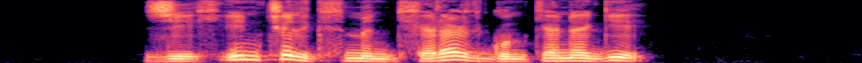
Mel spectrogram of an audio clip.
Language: Kabyle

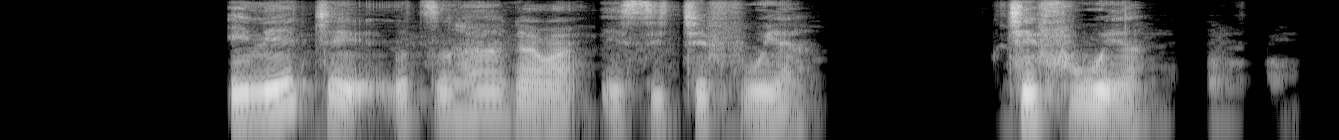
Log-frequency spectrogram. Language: Igbo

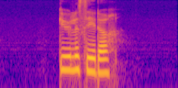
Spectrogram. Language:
Norwegian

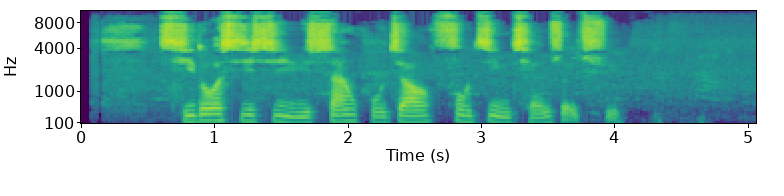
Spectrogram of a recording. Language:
Chinese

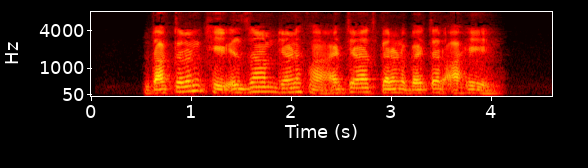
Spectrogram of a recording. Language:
Sindhi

